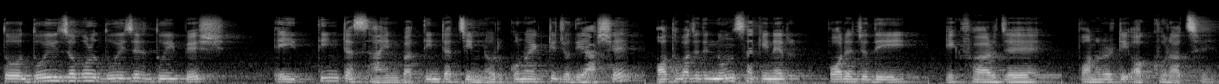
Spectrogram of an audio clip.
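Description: A man's voice: medium pitch, normal speed, darkish tone, slight background noise. A man teaching Quran reading, spelling out letters and vowel marks one by one and asking the learner to repeat after him. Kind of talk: slow spelled-out recitation lesson. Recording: echoey room with long reverb.

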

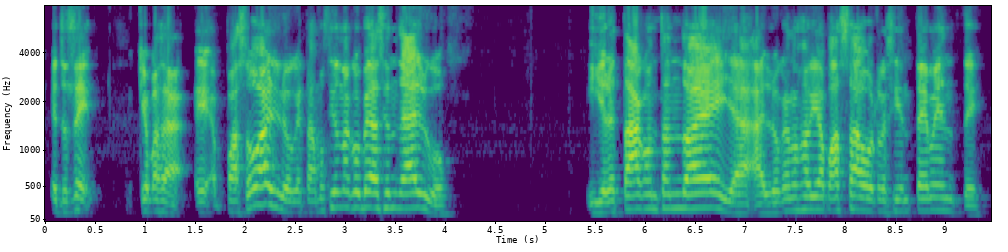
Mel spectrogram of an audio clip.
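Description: A man speaks in a slightly raised voice as a podcast guest. His talk is loose and profane, full of restarts and half-finished thoughts. It is casual storytelling in a relaxed chat. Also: a little high, fairly quick.

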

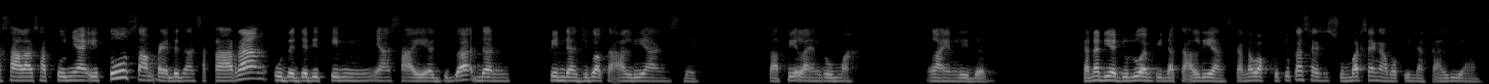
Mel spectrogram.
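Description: A woman's voice: deep voice, moderate pace, gravelly, no room sound. A middle-aged woman, telling sales stories to colleagues in a casual way and acting out the dialogue. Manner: lively, acts out dialogue in quotes. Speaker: insurance agent sharing experience.

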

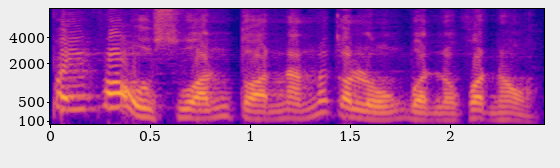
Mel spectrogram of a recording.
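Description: A man's voice: on the high side, very animated, quick pace. A man, a Buddhist monk with an Isan accent, giving an informal sermon at a merit-making ceremony in a folksy, joking storytelling manner.

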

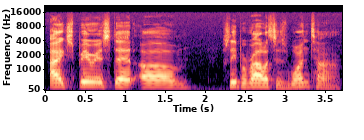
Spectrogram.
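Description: A middle-aged man delivers a sermon in a notably high voice. He preaches in emphatic, repeated phrases and keeps calling out questions to his listeners. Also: unhurried, darkish tone, clean tone. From Philadelphia area. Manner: call-and-response preaching, repetitive and emphatic. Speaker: pastor.

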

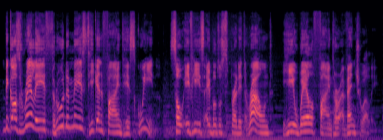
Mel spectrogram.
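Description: With music behind him, a man voices a game-lore explainer video for YouTube. His tone is bright and fairly high, and his very expressive delivery stresses points like a fired-up gaming commentator.

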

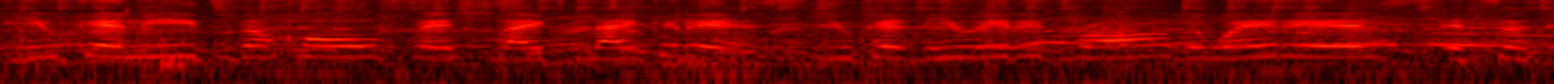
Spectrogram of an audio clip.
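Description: High-voiced woman guiding a market tour. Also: flat delivery, moderate pace. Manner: patient, explains simply, agrees often. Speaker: local food guide. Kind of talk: explaining local food to a host. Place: busy outdoor fish market. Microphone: lapel mic. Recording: loud crowd and music behind. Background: crowd chatter and background music.

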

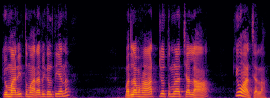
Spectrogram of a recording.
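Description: A man's voice: high-pitched, moderate pace, a bit bright. Playful man coaxing a toddler. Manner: playful, coaxing a small child. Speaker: vlogger, father. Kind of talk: casual family vlog chat.

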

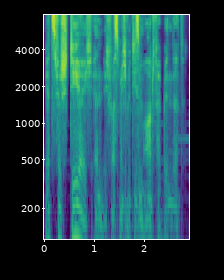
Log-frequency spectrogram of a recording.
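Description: A man's voice: rumbling low, brisk, husky, no echo, faint music behind, exaggerated voice. A man playing the frightened first-person hero of a horror audiobook, asking urgent, breathless questions.

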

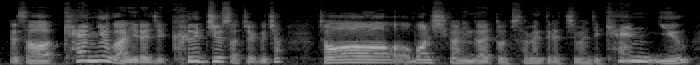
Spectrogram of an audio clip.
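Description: In a casual, chatty English lesson, a man with a sharp-toned, mid-range voice keeps checking "right?" and says English lines slowly as examples.

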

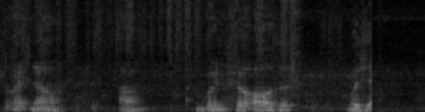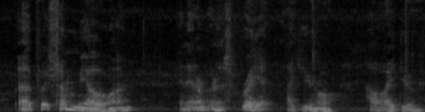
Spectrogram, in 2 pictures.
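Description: An elderly woman in her eighties with slightly slurred speech from missing teeth, talking in an earnest, halting, plainspoken way as in a homemade personal video. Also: deep voice, creaky, a little mellow, reverberant, low-quality recording. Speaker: amateur watercolor painter and video maker. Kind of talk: personal testimony and casual painting demonstration. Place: living room at home, indoors. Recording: noticeable background noise, amateur home recording.

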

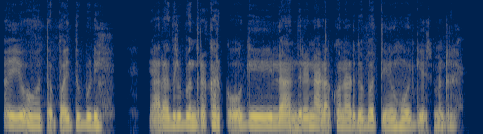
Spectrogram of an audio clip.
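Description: A man in a village comedy skit speaks in a pleading, whiny tone. His voice is gravelly and dark and stays fairly flat. The recording is dry and dull. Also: fairly high pitch, fairly quick, no room sound. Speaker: comic actor playing a sick farm laborer.

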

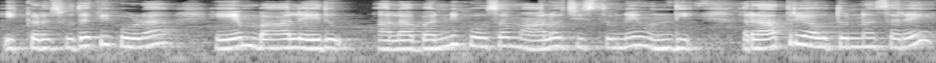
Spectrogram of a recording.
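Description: A woman narrating a family drama story, reading every part in one steady voice. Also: fairly high pitch, normal speed, a little hiss or hum. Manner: reads all parts in one steady voice.

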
